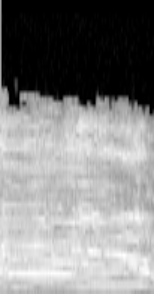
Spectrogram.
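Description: A child's voice holding one long drawn-out shouted note, steady in pitch, which sinks and fades near the end.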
